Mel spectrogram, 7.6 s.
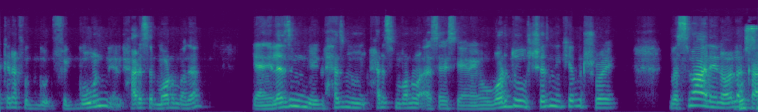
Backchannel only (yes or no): no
